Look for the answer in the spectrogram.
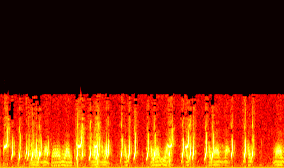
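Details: Red-shade common quail, known locally as laal batir, giving rapid bursts of sharp, upward-flicked chirps mixed with short harsh squawks, several notes per second in uneven clusters.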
